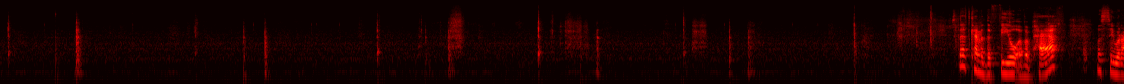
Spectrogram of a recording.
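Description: Paper rustles and slides under hands.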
